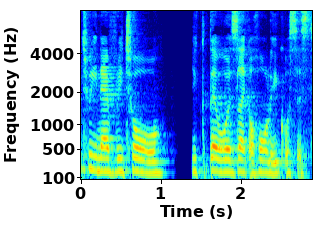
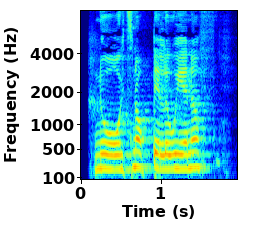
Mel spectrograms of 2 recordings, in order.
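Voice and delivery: thick, heavy, strong Geordie accent; 4 semitones higher, 4 dB louder than usual. Two speakers pick trees for each other; one rejects a choice: strong Geordie accent. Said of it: "That was the strongest your Geordie accent's ever been".

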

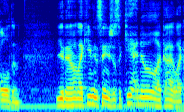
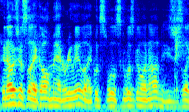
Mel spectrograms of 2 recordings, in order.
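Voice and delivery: ordinary talk

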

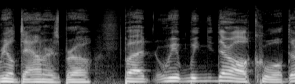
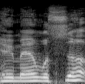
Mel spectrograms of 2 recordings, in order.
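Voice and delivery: bro-speak boar voice, higher; 4 semitones higher than usual. Voicing boars who greet the players: boars talking like bros. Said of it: "And they're all like".

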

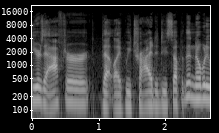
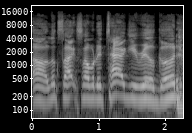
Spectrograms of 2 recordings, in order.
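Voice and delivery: put-on, smarmy British accent, pitched up; 6 semitones higher, 4 dB louder than usual. Retelling what a friend's uncle said at night: smarmy British accent. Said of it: "a smarmy British guy".

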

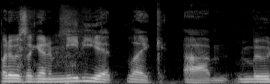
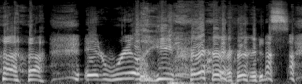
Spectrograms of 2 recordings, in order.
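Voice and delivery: imitated manic tone, higher and louder; 10 semitones higher, 5 dB louder than usual. Retelling a complaint to mom during an injection, like a maniac. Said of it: "looking at my mom like a maniac".

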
